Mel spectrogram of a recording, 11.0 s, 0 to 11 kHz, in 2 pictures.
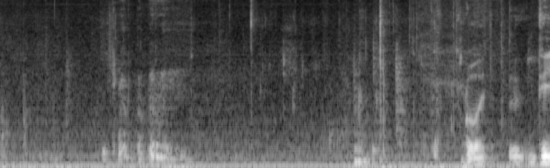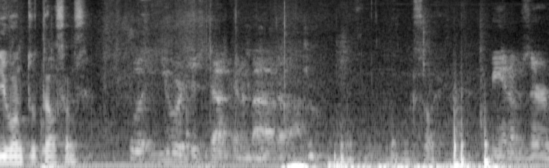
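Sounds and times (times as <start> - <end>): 
low hum: 0.0 - 10.9
speech: 1.0 - 2.0, 4.6 - 10.9
person sipping a drink: 1.7 - 5.1.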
